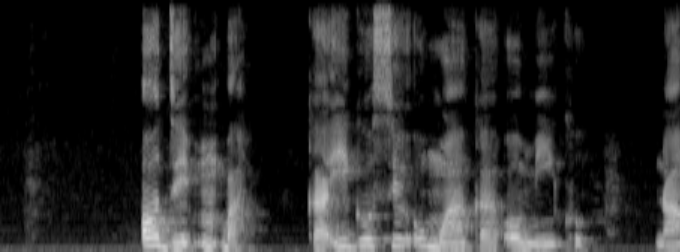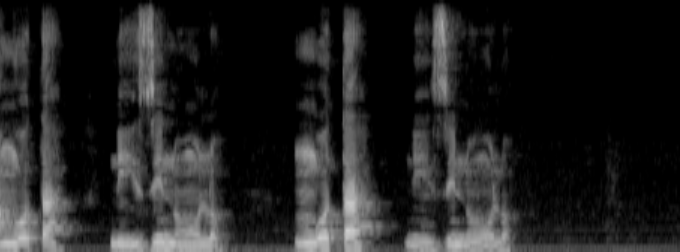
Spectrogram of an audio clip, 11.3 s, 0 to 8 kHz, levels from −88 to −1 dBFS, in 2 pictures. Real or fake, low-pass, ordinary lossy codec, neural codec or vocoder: real; none; none; none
